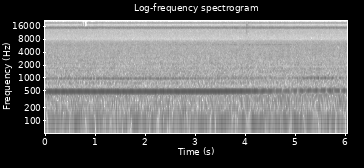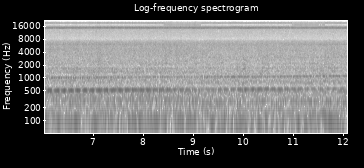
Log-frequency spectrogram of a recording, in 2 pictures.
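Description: Thin, clear tone held steady then creeping slowly higher as the drum turns, over a soft hum; squeak during tub clean, cause unknown.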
